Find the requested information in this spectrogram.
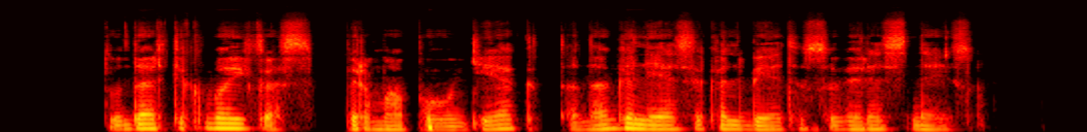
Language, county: Lithuanian, Kaunas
